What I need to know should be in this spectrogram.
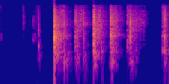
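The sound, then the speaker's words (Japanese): An oracle card being drawn from a deck: a few faint ticks, then about six crisp, papery swishes and snaps in fairly even succession. “それではかずみさん、ちょっとオラクルカード引いていきますね。”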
